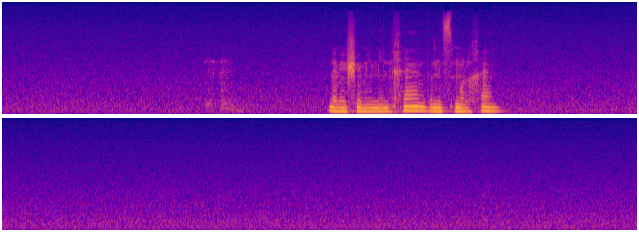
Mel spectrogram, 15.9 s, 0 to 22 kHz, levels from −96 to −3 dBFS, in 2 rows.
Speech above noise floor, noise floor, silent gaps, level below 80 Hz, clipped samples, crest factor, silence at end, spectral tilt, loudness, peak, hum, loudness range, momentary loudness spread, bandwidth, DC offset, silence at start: 31 dB; -58 dBFS; none; -70 dBFS; under 0.1%; 24 dB; 9.65 s; -7 dB/octave; -28 LUFS; -12 dBFS; none; 10 LU; 28 LU; 16 kHz; under 0.1%; 2.55 s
